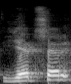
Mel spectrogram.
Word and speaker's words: yetzer: y Jer to la manera en que que se escribe es yetzer y e t Z e r yetzer yetzer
